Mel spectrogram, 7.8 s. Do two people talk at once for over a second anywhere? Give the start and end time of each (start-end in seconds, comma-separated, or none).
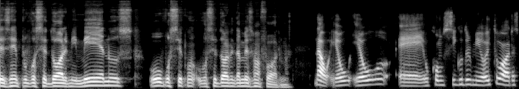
none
